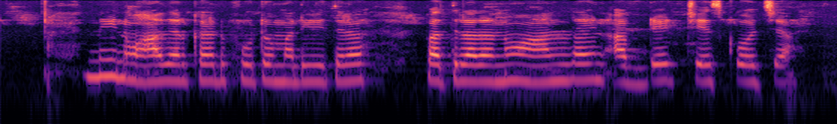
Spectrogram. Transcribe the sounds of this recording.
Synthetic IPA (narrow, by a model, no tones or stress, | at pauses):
neːnuaːd̪ɐɾkaːɾɖpʰoːʈoːmɐɾjiʋit̪ɐɾɐpɐt̪ɾaːlɐnuaːnlɐjnɐp̚ɖe̞ːʈ̚t͡ʃe̞ːsu̥kɔːʋɐt͡ʃːaːm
